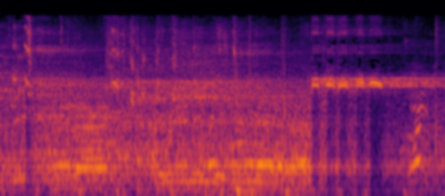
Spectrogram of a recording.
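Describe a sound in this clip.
Young men shout and call out in a large echoing hall.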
